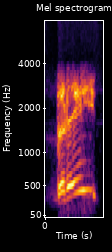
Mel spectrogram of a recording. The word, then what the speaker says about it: Broglie: Oddaliła żądanie Nicola de Breuil, wymawia się Breuil, pisze się Broglie, urodzonego w 1987 roku o przywrócenie mu tytułu Duka.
